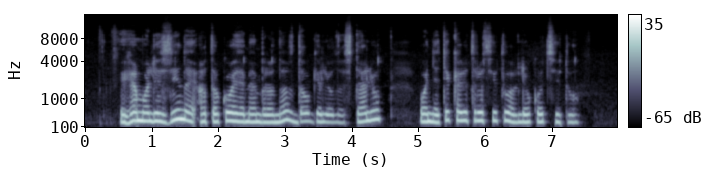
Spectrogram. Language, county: Lithuanian, Utena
